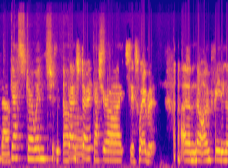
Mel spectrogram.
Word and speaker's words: gastroenteritis: I always say gastronitis, but it's oh my god, why can't I say it right now? Gastroenteritis, whatever.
